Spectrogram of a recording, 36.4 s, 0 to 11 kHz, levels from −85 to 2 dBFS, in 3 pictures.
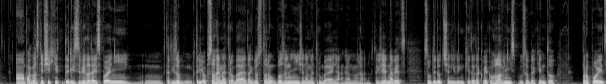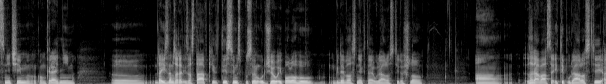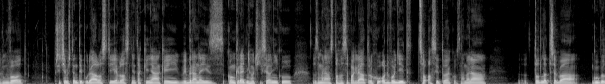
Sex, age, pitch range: male, 20-39, 100-120 Hz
